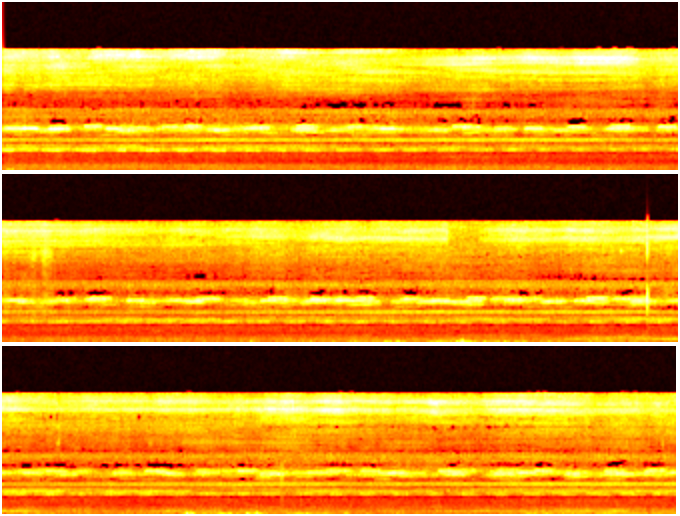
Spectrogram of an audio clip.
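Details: Snowy tree crickets trill in a steady, high chorus before an impending lightning storm, over a deep rumble of wind and distant storm.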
